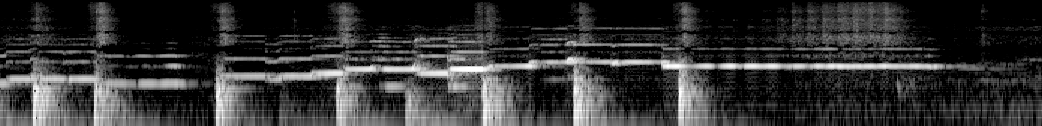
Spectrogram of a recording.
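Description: B♭ tin whistle playing a stepwise melody over single beater strokes on a large frame drum. The drum stops after its last stroke, and the whistle holds one long final note that ends near the close.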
